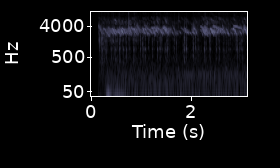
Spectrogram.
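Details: Baby chicks chirping: a rapid, nonstop stream of high, quick up-and-down peeps from several chicks, overlapping each other, over a low rumbling background.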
